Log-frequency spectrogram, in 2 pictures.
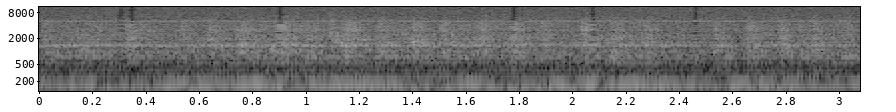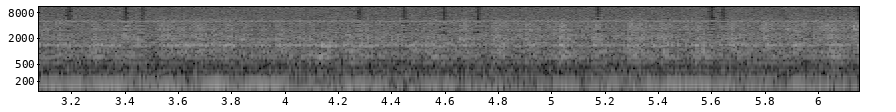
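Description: Steady low machine hum with a slightly pulsing drone, and faint ticks and clicks over it.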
